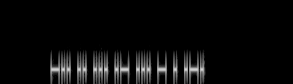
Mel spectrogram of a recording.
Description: Morse code, heard as a keyed tone, about 44 wpm, 700 Hz. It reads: DISASTER
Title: Top 1501-1750 Words 45wpm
